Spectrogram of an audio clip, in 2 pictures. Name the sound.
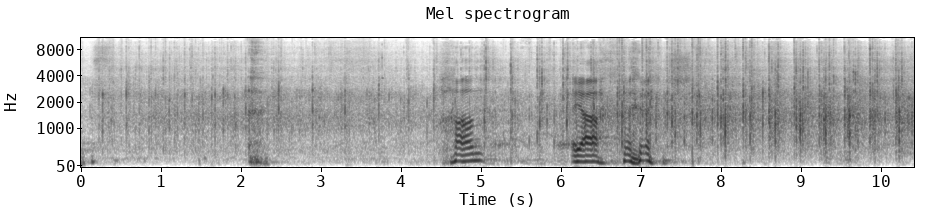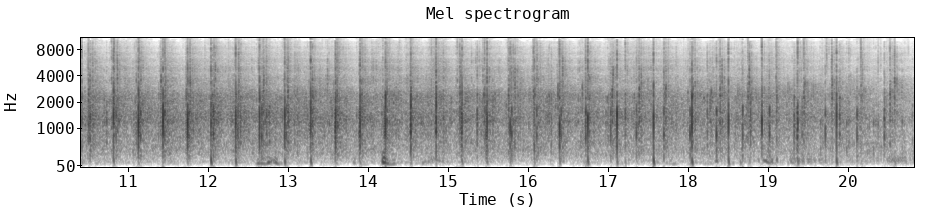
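audience clapping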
